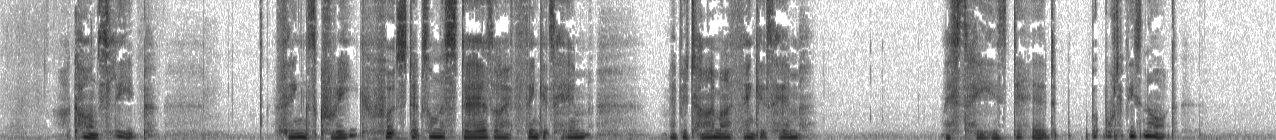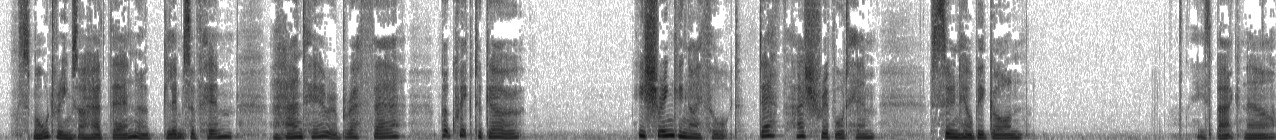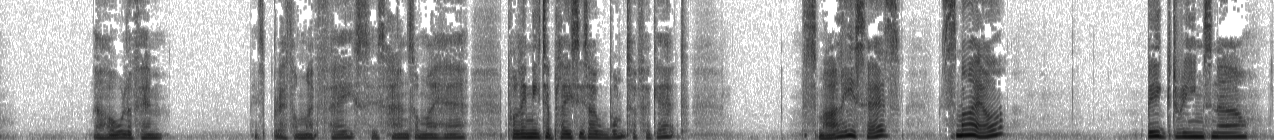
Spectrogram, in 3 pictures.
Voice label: Voiceover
